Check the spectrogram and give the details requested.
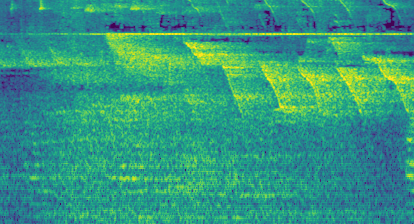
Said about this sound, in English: Sometimes it feels to me like it's like somebody's tickling my brain, you know, when I'm hearing birdsong, especially when it's live.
